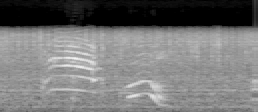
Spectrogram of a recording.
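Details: A kitten being given a bath gives two meows: the first a fairly high, even cry, the second shorter, lower and bending downward.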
